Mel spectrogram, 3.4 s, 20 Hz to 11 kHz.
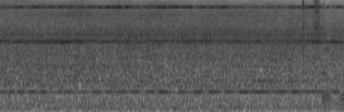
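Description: Airbus A320 airliner at Raleigh-Durham airport in stormy weather, a steady loud broadband engine roar with a sustained whine, continuous and close throughout with no talk.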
